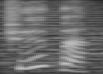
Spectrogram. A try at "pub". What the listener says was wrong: On dit pub. En anglais, le U se prononce E.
